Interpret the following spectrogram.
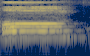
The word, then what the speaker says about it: ओम: देखिए इस प्रकार देखा होगा, इसका उच्चारण जो है वो कैसे बोलेगा, ओम।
